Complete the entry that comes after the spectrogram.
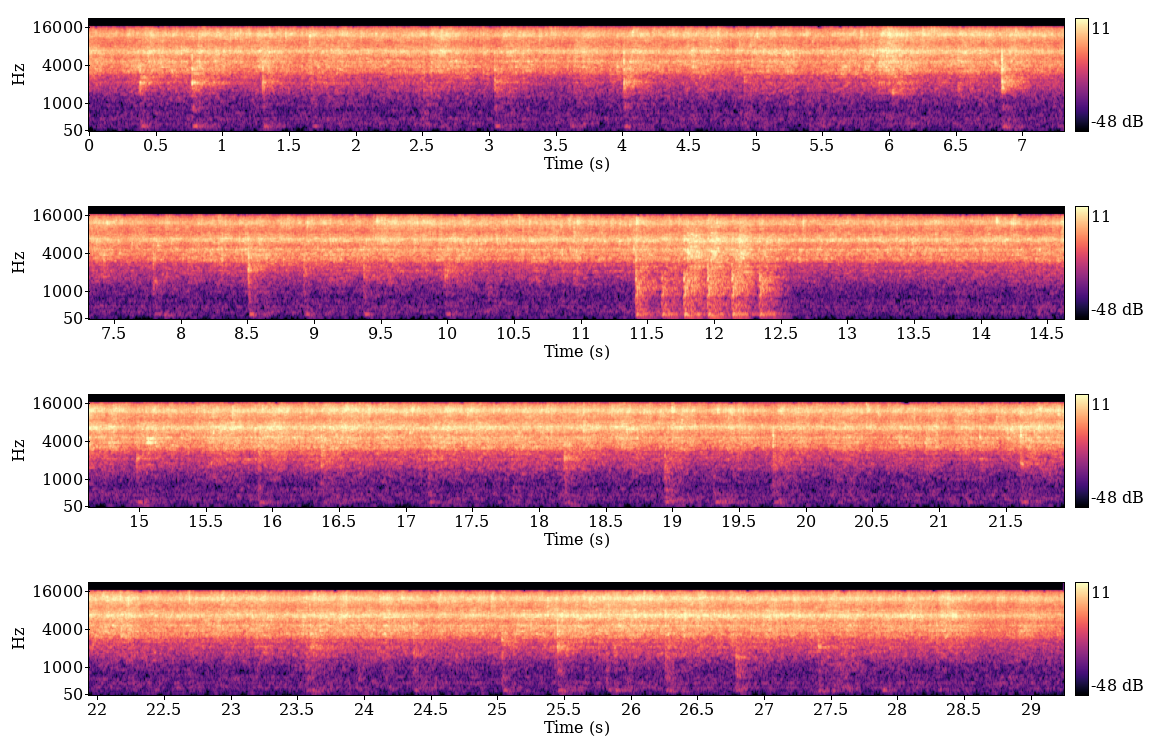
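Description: Diced chicken breast frying in a pan, a steady sizzle with scattered light spatula scrapes and taps against the pan. About twelve seconds in comes a loud second-long burst of rapid scraping and knocking.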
